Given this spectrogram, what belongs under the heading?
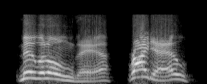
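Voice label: English male; Pirates Of The Caribbean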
